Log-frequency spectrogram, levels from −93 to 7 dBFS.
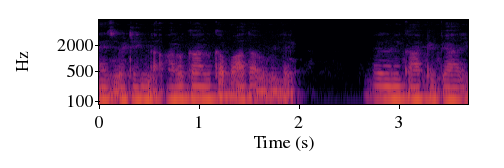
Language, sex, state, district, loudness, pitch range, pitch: Garhwali, male, Uttarakhand, Tehri Garhwal, -42 LUFS, 105-115 Hz, 110 Hz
